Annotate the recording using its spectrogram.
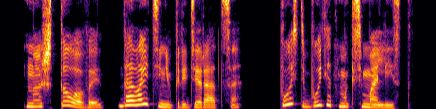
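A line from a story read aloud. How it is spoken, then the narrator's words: Exclamation. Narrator (Russian): воскликнула Лилия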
